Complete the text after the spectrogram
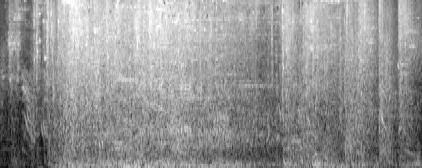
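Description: Explosive game spell blasts boom and crackle in a fierce fight.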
